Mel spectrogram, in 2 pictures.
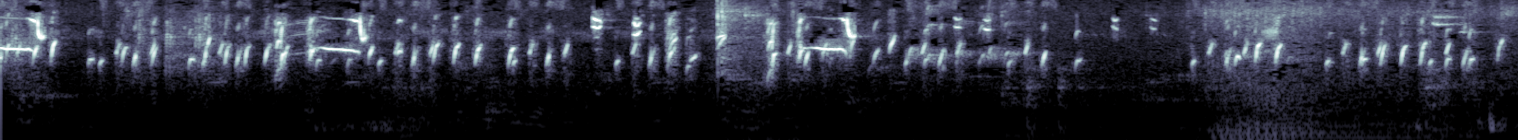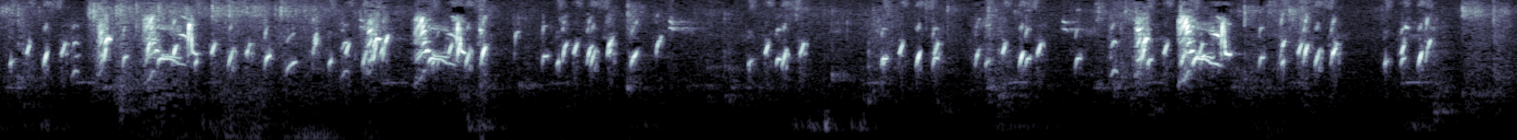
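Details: Squabbling goldfinches in group chatter, used to get a goldfinch singing. Long runs of fast tinkling, twittering phrases break off briefly for a noisy rustle midway, then resume in dense overlapping bursts.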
